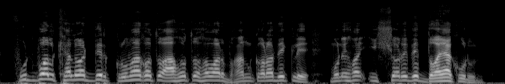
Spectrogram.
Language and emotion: Bengali, disgusted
